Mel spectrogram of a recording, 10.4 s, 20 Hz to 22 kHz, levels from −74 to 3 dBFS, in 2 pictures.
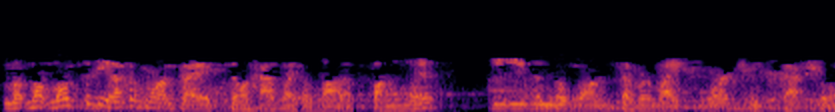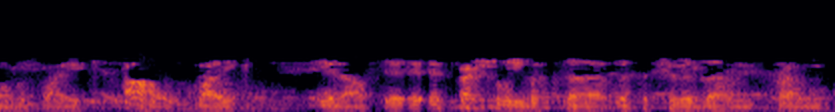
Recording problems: garbled, watery; badly; nothing above 3 kHz
voice in the background; noticeable; throughout; 10 dB below the speech

